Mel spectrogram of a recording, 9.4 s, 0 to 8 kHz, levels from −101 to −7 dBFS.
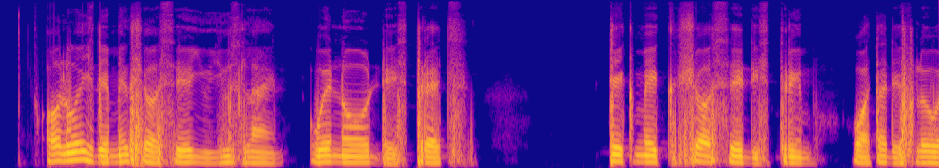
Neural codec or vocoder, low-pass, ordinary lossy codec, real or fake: none; none; none; real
